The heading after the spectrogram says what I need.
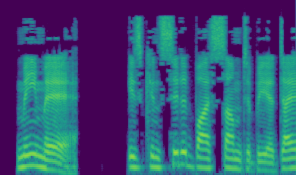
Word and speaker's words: Mimir: The computer, called Mimir, pronounced Mimir, is considered by some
